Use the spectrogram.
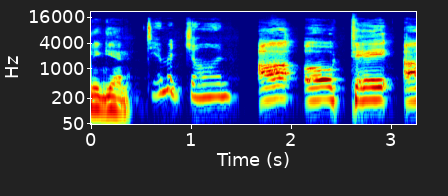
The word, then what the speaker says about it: Aotearoa: A-O-Te-A-Ro-A.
